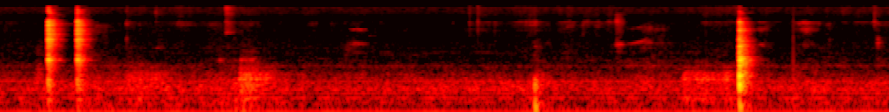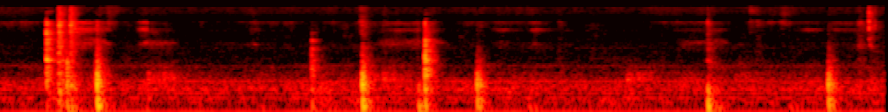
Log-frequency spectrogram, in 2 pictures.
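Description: A knife and cutlery cut a piece of lemon tiramisu, giving sparse, faint clinks and taps of metal against a dish in a quiet room.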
